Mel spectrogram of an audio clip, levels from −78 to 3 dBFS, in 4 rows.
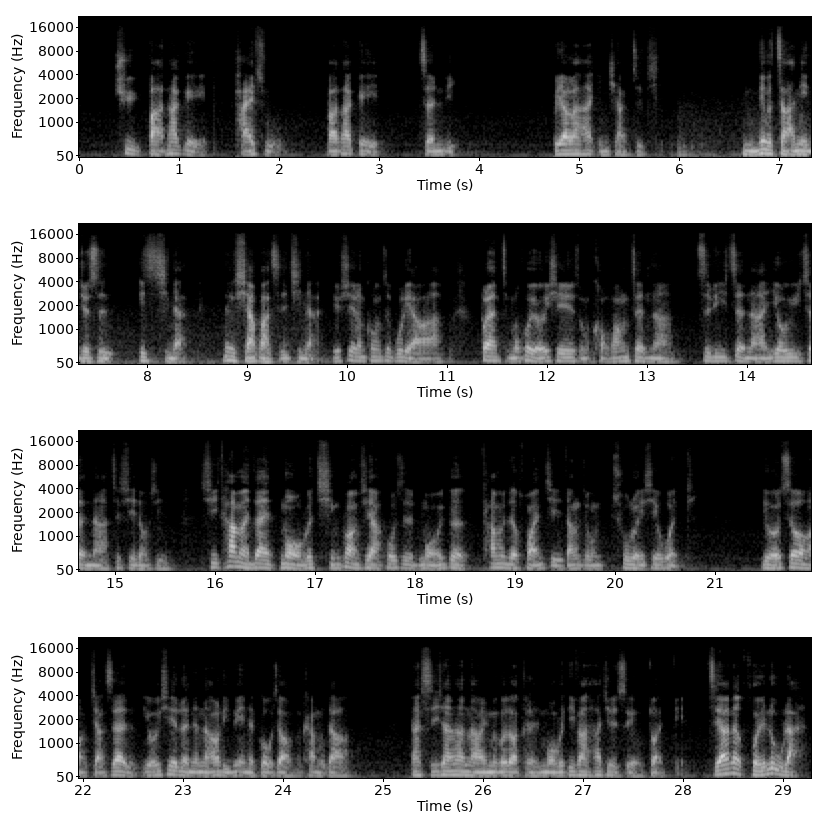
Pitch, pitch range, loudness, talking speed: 90 Hz, 80-100 Hz, -25 LUFS, 320 characters per minute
